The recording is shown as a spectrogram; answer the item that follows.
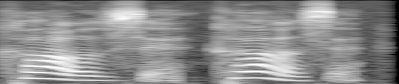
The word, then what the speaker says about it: Claus: 산타 클로스 아니고 클라우스, Santa Claus, Santa Claus, 즈 발음이 납니다.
